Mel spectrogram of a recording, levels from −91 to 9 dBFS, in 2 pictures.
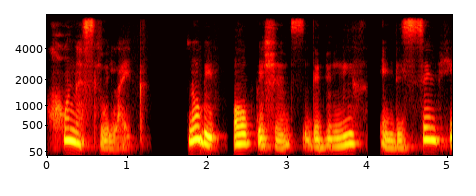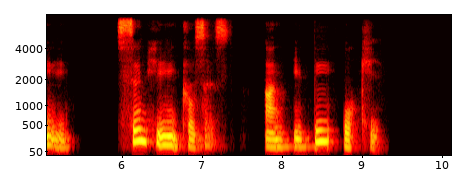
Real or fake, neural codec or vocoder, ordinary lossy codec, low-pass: fake; codec, 16 kHz, 1 kbps, FunCodec, trained on Chinese and English, 50 frames a second; none; 7.2 kHz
